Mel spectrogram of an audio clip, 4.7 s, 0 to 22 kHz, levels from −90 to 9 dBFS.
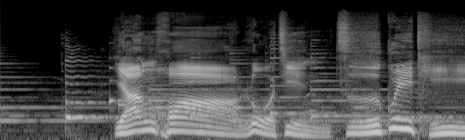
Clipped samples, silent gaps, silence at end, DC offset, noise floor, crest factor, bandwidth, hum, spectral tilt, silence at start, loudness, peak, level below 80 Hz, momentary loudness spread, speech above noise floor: under 0.1%; none; 0 s; under 0.1%; -40 dBFS; 18 dB; 15 kHz; none; -5.5 dB/octave; 0 s; -18 LUFS; 0 dBFS; -50 dBFS; 13 LU; 22 dB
